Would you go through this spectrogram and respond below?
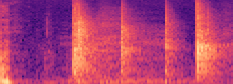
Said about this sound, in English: Can I start the slow clap? Yeah, you can start it.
